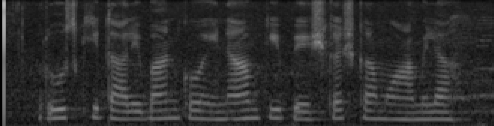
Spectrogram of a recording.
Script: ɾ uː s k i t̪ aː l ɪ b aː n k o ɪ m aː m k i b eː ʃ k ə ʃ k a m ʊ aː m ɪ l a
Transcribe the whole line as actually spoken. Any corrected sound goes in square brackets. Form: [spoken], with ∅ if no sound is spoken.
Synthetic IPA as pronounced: ɾ uː s k i t̪ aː l ɪ b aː n k o ɪ [n] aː m k i [p] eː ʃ k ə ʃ k a m ʊ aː m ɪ l a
